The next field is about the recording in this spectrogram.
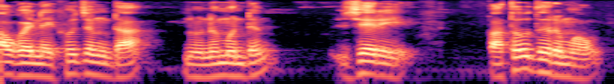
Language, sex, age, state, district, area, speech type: Bodo, male, 60+, Assam, Udalguri, urban, spontaneous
